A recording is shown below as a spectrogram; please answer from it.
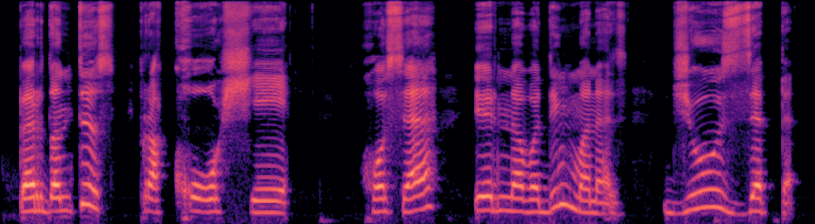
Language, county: Lithuanian, Klaipėda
